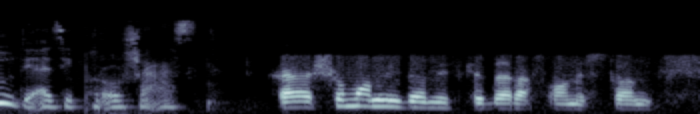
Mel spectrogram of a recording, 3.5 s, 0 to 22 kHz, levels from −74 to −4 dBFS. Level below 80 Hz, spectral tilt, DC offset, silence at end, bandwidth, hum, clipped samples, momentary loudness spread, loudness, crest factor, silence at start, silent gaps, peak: -70 dBFS; -5 dB/octave; under 0.1%; 0 s; 11.5 kHz; none; under 0.1%; 11 LU; -25 LUFS; 18 dB; 0 s; none; -8 dBFS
